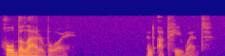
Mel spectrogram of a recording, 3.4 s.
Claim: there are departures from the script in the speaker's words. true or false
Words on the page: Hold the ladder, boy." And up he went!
false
